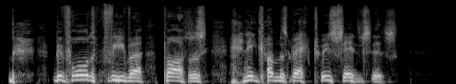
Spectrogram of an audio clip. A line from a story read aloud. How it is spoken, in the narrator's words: suggested Harwin, chuckling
